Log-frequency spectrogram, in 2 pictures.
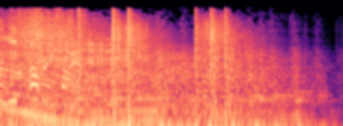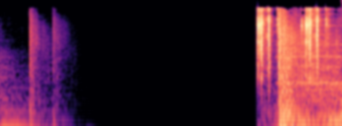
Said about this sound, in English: Lay suppressive fire so they can take out those flat guns!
